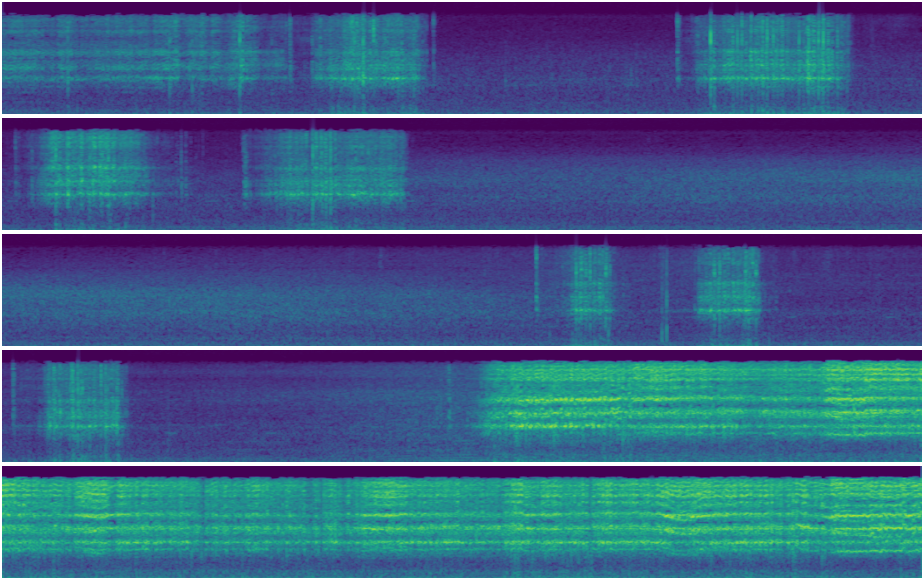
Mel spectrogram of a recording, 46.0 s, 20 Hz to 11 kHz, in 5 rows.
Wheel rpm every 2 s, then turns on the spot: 40, 20, 10, 20, 20, 10, 20, 0, 0, 0, 0, 0, 10, 0, 20, 0, 120, 220, 220, 230, 230, 230, 220.
2-8 12-14 24-26 28-30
